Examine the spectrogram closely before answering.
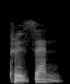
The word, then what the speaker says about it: present: Present. Đó, cái trọng âm nó nhấn là present.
